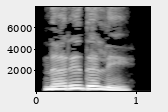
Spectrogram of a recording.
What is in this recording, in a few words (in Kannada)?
"ನೆರೆದಲೆ", Kannada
